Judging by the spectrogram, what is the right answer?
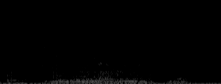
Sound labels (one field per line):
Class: drawer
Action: opening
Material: wooden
